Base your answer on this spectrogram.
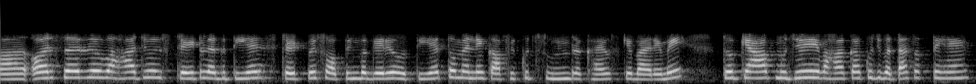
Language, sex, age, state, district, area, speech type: Hindi, female, 18-30, Madhya Pradesh, Betul, rural, conversation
